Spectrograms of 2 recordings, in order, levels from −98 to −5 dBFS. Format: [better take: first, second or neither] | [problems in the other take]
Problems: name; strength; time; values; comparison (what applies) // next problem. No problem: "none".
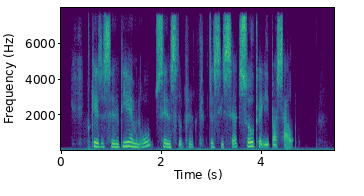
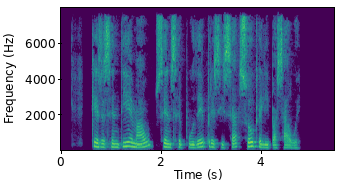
second | noise reduction (neural diffusion model UNIVERSE++)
